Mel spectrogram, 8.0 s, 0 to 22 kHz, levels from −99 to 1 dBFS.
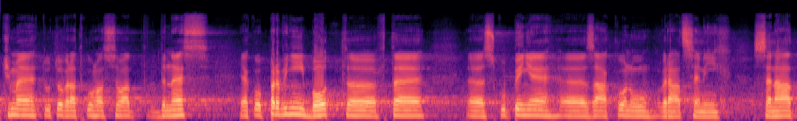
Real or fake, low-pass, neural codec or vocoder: real; 14.4 kHz; none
